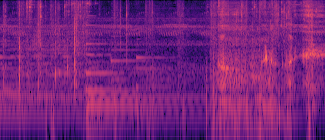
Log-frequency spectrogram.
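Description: Cartoon background music over horses' hooves clip-clopping. A louder burst near the end, with a horse briefly neighing.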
